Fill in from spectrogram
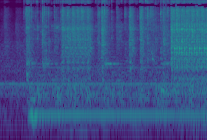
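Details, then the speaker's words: Stromberg Carlson X-Y telephone switching equipment in an idle central office, with a call placed into it: a steady low hum with a rapid chattering tick of a few hundred beats a minute as the interrupter starts and runs normally. "Hey, I've relocated the camera to the Stromberg Carlson XY equipment and I will place a call into it and you will Hear the interruptor start and run."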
